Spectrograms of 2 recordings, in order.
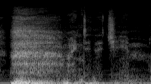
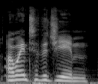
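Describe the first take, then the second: First: Breathy whisper of the line; whispered first take of a boast. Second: Said in the usual way. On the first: Shown as a demonstration. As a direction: say it under your breath.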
